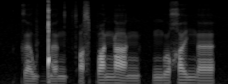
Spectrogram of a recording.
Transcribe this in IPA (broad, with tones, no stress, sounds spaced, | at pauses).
k ɜ˨ w ŋ͡ǃ ɜ˨ ŋ t͡sʼ ə˧ sˤ p ɜ˦ ŋ a˧ ŋ | ŋ u˧ χ ə˦ i̯ ŋ ɜ˧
